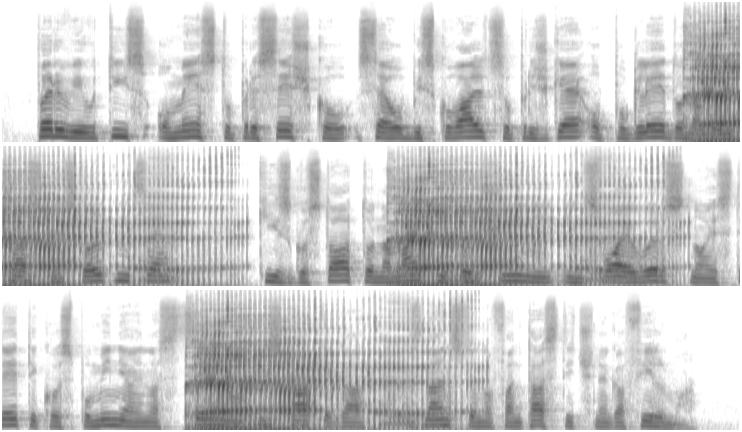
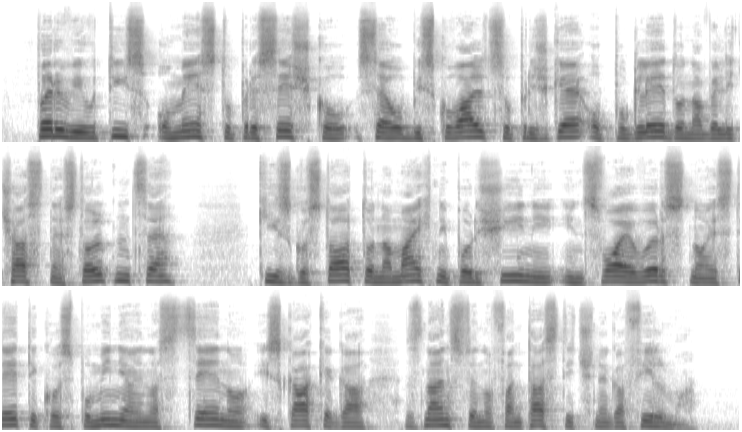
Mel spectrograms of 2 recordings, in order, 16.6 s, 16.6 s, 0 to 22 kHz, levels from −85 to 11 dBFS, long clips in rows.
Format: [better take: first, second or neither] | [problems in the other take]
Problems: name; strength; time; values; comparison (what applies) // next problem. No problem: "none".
second | background sound (Burping, eructation); 5 dB above the speech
